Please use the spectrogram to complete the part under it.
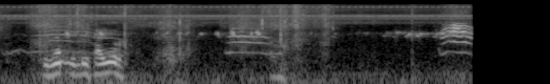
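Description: Leafy plants rustle as they are pulled.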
